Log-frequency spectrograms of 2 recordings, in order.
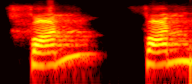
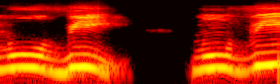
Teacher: लेबियोडेंटल होता है जो यहाँ पे अपर टीथ एंड लोअर लिप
